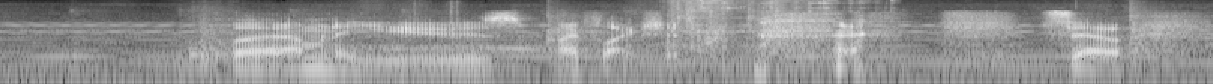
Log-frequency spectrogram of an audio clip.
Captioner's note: laughs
